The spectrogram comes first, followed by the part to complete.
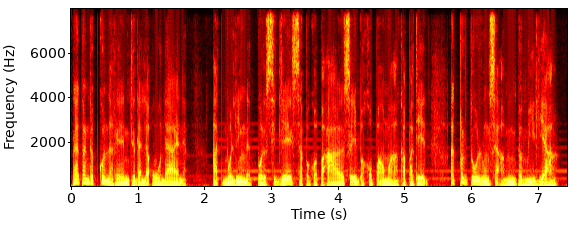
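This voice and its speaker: Man reading as reflective letter writer, Filipino accent, lowish voice, measured solemn narration, radio drama, music underneath. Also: darkish tone, lightly acted. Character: letter writer telling a family story.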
